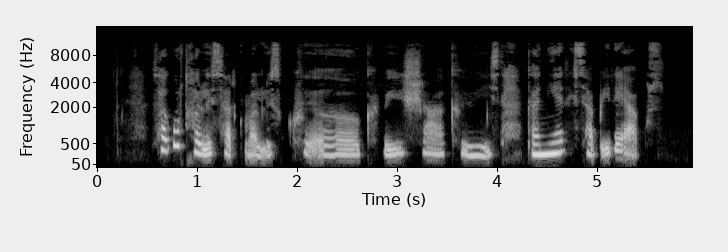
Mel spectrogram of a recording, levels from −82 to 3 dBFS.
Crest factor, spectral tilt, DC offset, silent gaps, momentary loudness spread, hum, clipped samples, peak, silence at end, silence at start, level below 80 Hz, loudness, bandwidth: 18 dB; -5 dB/octave; under 0.1%; none; 7 LU; none; under 0.1%; -2 dBFS; 0.35 s; 0.6 s; -66 dBFS; -20 LUFS; 11.5 kHz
